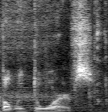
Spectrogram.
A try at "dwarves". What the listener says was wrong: Dwarfs, not doors. Your New York accent. Every time you say dwarf, it sounds like door.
